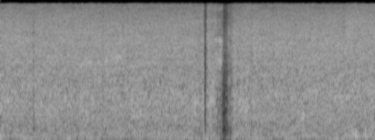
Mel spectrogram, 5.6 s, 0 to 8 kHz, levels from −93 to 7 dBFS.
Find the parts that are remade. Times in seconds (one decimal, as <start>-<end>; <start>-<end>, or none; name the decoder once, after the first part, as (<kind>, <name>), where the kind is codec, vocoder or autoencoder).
0.0-5.6 (autoencoder, DAC-VAE)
